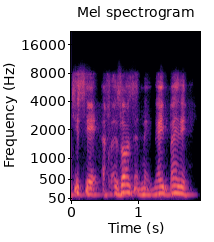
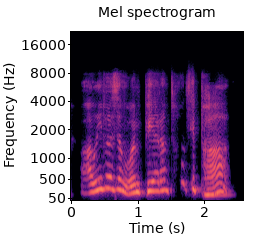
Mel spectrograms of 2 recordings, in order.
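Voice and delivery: put-on drunken voice, thick Scottish accent, higher; 8 semitones higher than usual. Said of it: "Absolutely out of it".

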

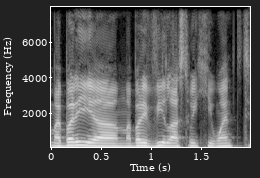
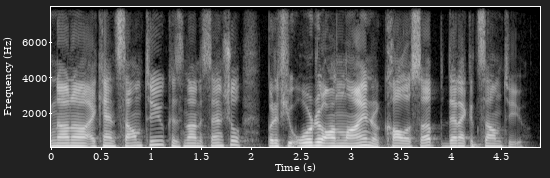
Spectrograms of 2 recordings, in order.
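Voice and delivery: ordinary talk, nothing marked

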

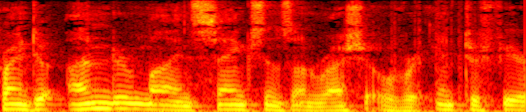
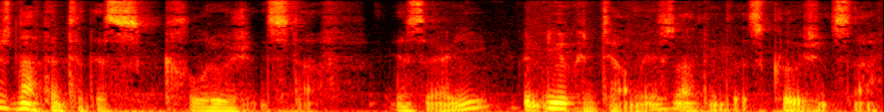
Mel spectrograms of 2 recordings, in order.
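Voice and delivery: put-on conspiratorial tone, quieter; 5 dB quieter than usual. Recalling a stranger at an airport, the speaker quotes him, retelling a conspiratorial tone. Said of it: "in a very conspiratorial tone".

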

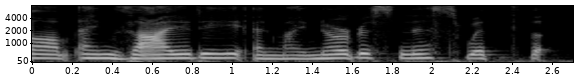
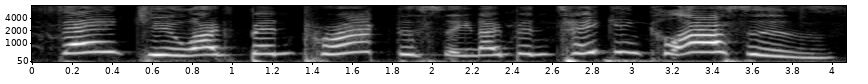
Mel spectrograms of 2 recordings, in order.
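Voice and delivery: put-on high, loud, slow, heavy Brooklyn accent. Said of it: "You actually sound like you're from Brooklyn".

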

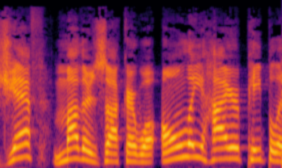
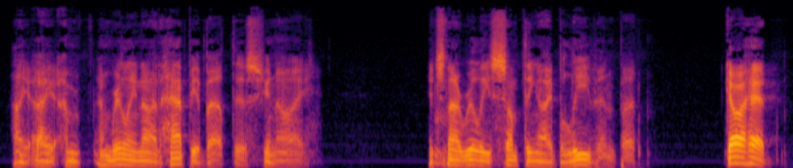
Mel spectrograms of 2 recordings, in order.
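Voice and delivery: mock-somber put-on voice, much lower; 14 semitones lower, 8 dB quieter than usual. Mimic Kasich speaking on the air about impeachment, imitating Kasich with much somber drama. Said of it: "Kasich says it with much somber drama".

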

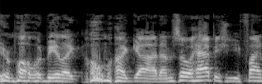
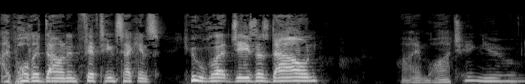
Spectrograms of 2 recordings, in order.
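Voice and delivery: talking in a dog character voice. In a two-person bit, one human and one dog, speaking in dog voice. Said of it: "You're going to do it with the dog voice".

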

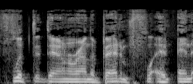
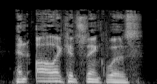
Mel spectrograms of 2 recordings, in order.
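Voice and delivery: usual speaking voice

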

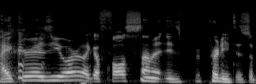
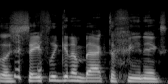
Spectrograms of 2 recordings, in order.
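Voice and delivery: ordinary talk, nothing marked

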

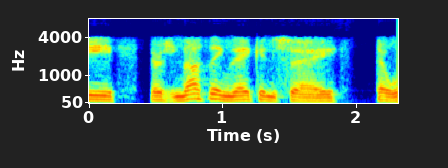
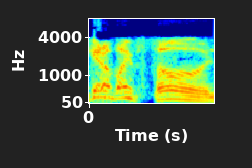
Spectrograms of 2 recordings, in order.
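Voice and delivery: yelling radio host voice; 2 semitones higher than usual. Retelling how Bob Grant answered callers: imitating Bob Grant yelling. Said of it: "he would yell and scream and say".

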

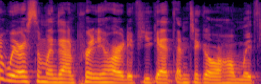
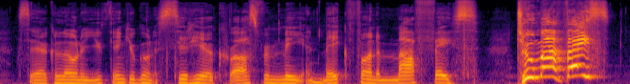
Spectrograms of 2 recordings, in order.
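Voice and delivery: deep, low, deliberate, swooping, animated, dramatic, every word drawn out; 4 semitones lower than usual. Doing an impression of Angela Bassett scolding the other speaker: Angela Bassett impression. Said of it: "an impression of Angela Bassett talking to me".

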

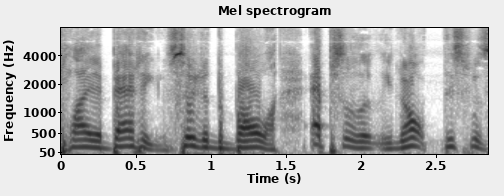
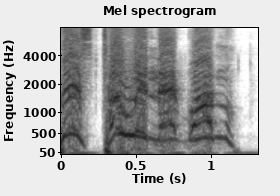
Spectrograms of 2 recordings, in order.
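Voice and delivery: mock full-voice yell, very high and shrill; 5 dB louder than usual. Describing a keen fan at a ball game, retelling a fan's yell. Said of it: "he would yell at the top of his voice".

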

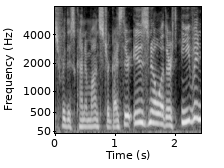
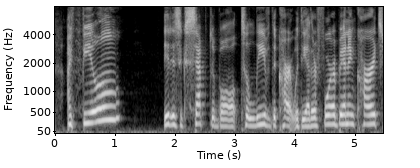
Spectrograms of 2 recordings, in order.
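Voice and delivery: plain

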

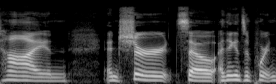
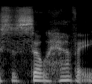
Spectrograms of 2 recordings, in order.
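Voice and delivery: put-on girl's mutter, under breath, much quieter; 12 dB quieter than usual. Retelling what a girl said under her breath before a dance, imitating a mutter. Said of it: "I heard the girl say under her breath".

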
